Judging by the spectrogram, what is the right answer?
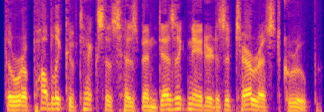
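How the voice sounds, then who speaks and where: A man delivers scripted emergency announcements in a medium-pitched voice. His manner is formal and impersonal, like an official notice being read out. The sound is very dry. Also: a little fast, dry recording.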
